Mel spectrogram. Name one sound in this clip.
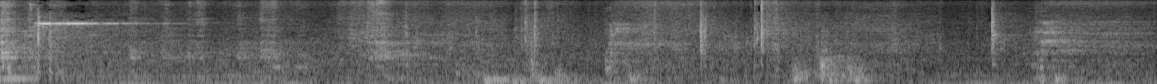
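Metal parts clink and knock as a hand handles a wheel hub.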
